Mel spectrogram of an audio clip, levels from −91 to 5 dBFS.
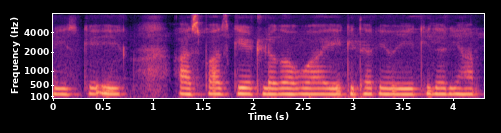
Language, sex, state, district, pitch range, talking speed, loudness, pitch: Hindi, female, Uttar Pradesh, Lalitpur, 195-205 Hz, 180 wpm, -16 LUFS, 200 Hz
